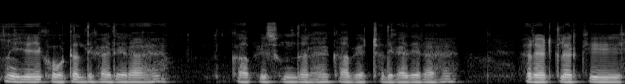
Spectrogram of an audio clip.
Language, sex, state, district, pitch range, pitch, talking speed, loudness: Hindi, male, Uttar Pradesh, Jyotiba Phule Nagar, 110-120 Hz, 110 Hz, 180 wpm, -25 LUFS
